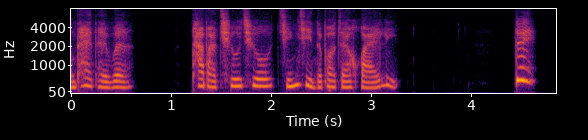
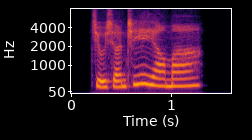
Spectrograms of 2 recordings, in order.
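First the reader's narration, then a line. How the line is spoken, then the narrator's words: Plain. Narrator (Chinese): 熊太太问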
